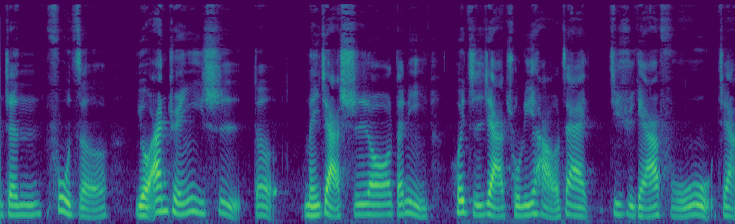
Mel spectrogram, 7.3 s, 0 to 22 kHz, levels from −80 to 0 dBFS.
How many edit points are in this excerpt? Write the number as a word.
one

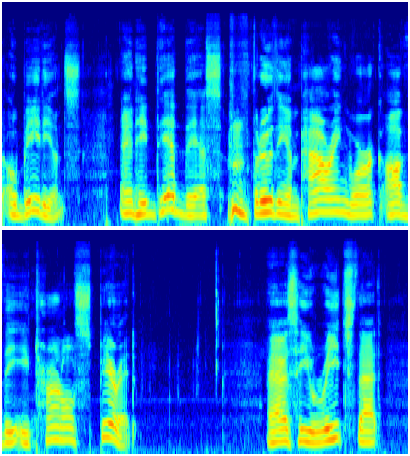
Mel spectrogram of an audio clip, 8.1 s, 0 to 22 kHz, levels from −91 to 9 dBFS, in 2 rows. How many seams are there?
zero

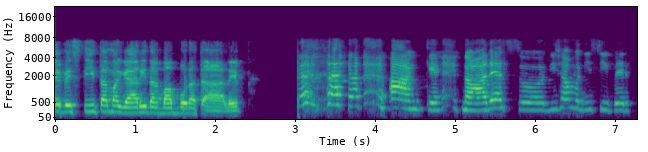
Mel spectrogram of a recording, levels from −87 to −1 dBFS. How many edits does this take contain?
zero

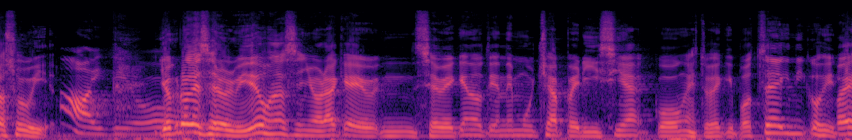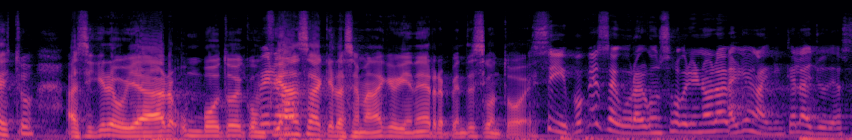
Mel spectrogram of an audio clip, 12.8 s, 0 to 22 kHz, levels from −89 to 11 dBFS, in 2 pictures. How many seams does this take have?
three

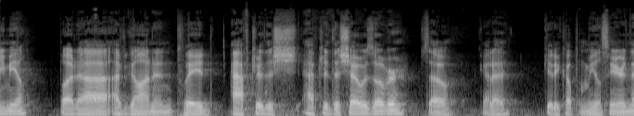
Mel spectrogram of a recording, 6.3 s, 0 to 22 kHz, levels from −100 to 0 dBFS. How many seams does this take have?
one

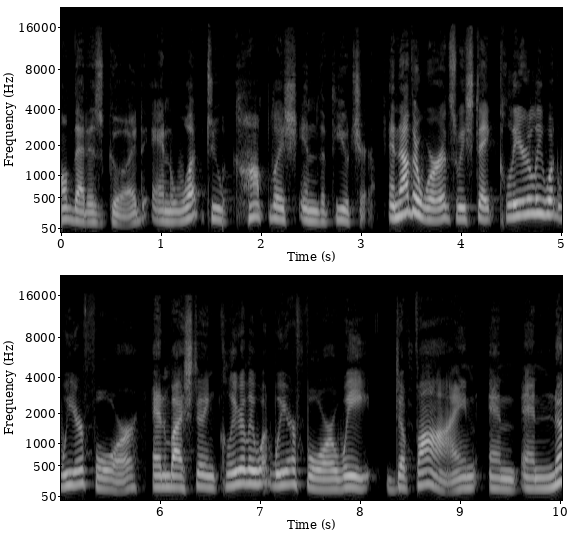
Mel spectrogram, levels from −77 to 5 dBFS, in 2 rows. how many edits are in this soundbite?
three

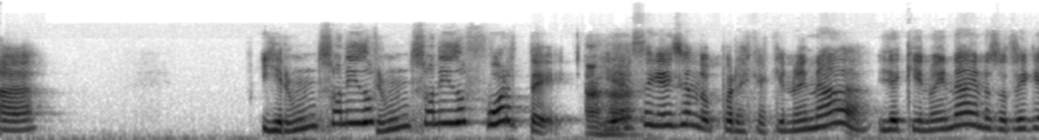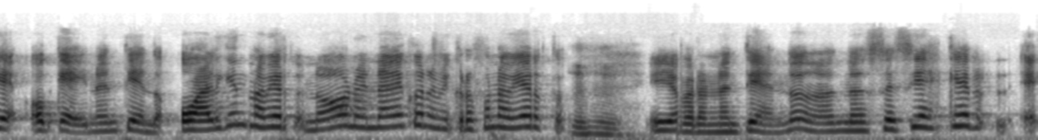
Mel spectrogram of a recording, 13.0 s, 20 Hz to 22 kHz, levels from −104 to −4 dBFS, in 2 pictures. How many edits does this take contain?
three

